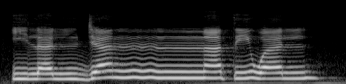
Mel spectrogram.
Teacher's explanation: Nunnya gunnah musyaddadah karena nun bertasydid. Cara membacanya didengungkan, ditahan kurang lebih 2 harokat.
